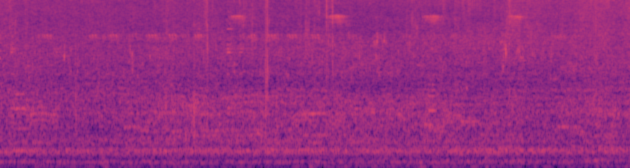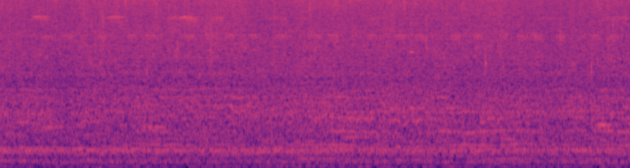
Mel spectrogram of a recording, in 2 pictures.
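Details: Honey bees during a hive check, a steady dense buzzing hum with a strong low drone, continuous throughout, with faint high ticks above.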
